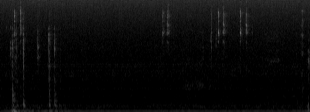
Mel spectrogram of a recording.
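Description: A few computer mouse clicks over a low steady hum, otherwise near silence: two clearer clicks about a third of a second and a second in, then a few faint ticks around the middle.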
